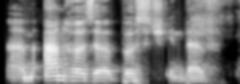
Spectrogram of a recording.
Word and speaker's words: Anheuser-Busch InBev: This December 2015, it was announced that Camden Town Brewery was being bought by the world's largest brewer, Anheuser-Busch InBev. Again, butchered the pronunciation. – That sounded right.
